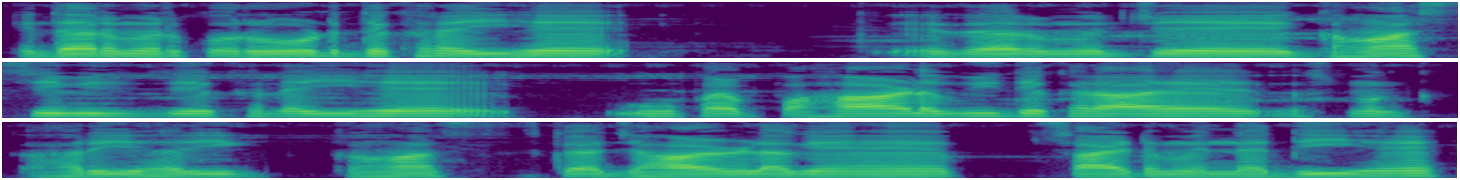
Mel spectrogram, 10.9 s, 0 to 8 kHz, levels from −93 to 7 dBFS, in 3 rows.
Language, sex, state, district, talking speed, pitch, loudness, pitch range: Hindi, male, Jharkhand, Jamtara, 175 wpm, 130 Hz, -19 LUFS, 125-130 Hz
